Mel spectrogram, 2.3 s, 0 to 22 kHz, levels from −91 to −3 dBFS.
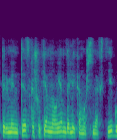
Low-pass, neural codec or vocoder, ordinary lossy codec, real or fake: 7.2 kHz; codec, 16 kHz, 16 kbps, FreqCodec, smaller model; AAC, 32 kbps; fake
